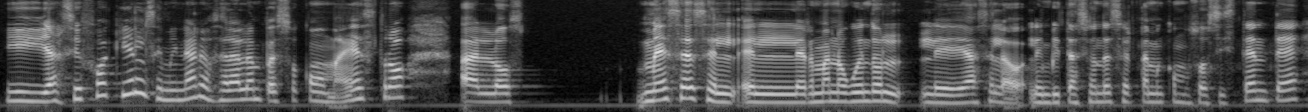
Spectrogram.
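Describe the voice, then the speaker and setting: Brief: middle-aged woman guest, earnest storyteller, mid-pitched voice, chatty interview pace. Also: moderate pace, darkish tone. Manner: earnest, storytelling with many fillers. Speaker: podcast guest. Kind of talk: conversational interview.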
